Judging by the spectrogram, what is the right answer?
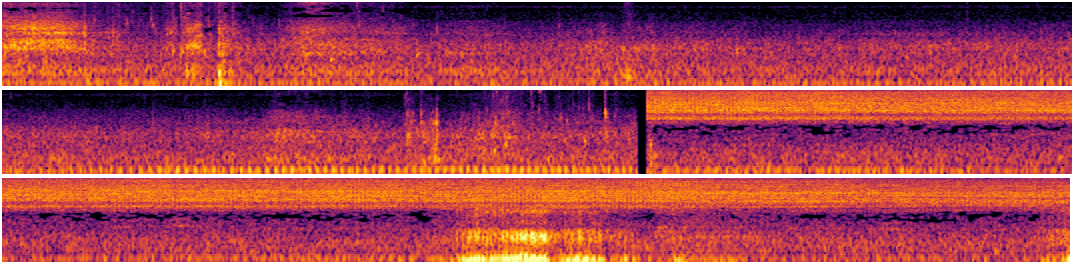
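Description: Light splashing and lapping of shallow river water around a person lying in it. About halfway through, the sound cuts abruptly to a steady high hiss, with a short louder low sound a few seconds before the end.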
